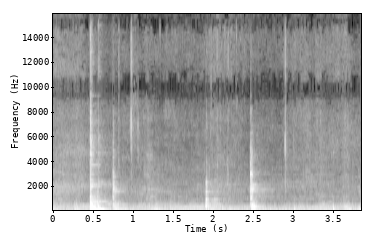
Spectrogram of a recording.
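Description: Chicken tortilla soup simmers in a pan with a soft bubbling sizzle. A few sharp utensil clinks and stirring knocks land at uneven intervals over it, and no one speaks.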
